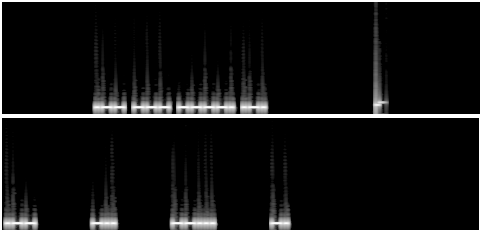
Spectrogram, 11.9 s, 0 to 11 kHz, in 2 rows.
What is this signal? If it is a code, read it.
Morse code, heard as a keyed tone, about 30 wpm, spaced as for 15 wpm, 700 Hz. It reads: WO9R WD7N
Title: USA Call Signs - 4 Characters - 6x Character Spacing - 30wpm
